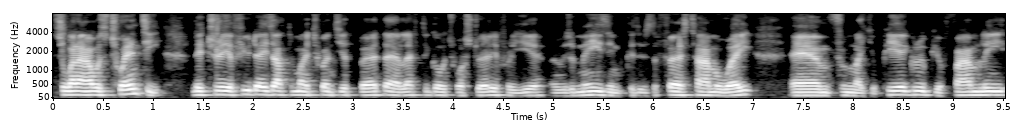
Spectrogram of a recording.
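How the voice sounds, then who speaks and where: On a very clean recording with a silent background, a man talks at a very fast pace, his medium-pitched voice showing ordinary pitch variation. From northern England, Liverpool area. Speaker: breath coach. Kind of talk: interview. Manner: hesitant, with many fillers.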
